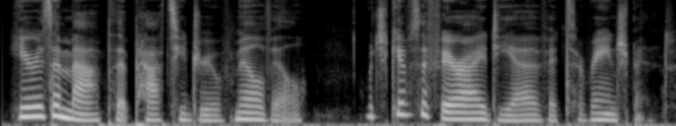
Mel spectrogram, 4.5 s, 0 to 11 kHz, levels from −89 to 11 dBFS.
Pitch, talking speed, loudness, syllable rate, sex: 185 Hz, 225 wpm, -19 LUFS, 6.4 syllables/s, female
